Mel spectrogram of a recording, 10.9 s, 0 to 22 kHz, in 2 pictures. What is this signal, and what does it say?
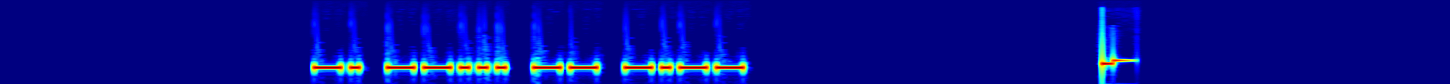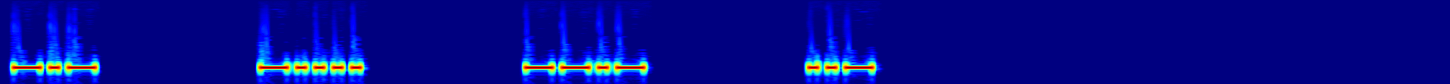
Morse code, heard as a keyed tone, about 36 wpm, spaced as for 18 wpm, 700 Hz. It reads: N7MY K6QU
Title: USA Call Signs - 4 Characters - 6x Character Spacing - 35wpm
